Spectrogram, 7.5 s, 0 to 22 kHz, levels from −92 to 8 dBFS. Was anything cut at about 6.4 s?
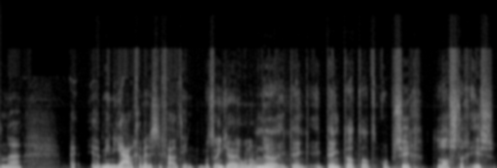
yes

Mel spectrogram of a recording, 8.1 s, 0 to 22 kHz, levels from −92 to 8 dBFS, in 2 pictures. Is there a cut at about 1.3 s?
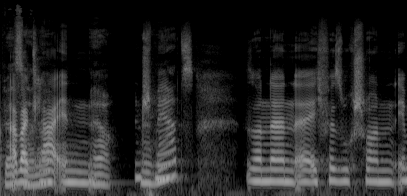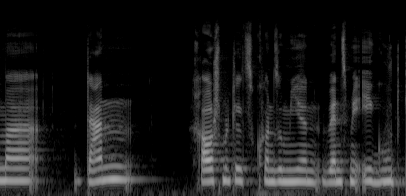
yes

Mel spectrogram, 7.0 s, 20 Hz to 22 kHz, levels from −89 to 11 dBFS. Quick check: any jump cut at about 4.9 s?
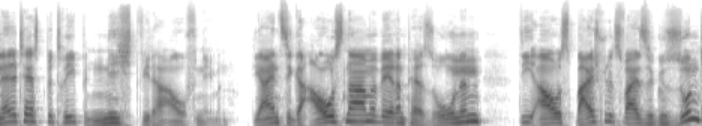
no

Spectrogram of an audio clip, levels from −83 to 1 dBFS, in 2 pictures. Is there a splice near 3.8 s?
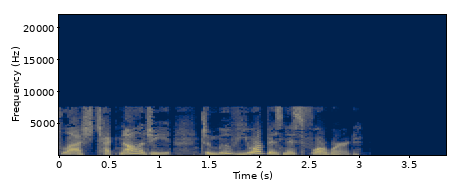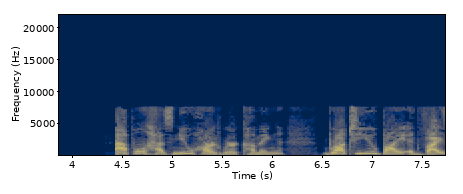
no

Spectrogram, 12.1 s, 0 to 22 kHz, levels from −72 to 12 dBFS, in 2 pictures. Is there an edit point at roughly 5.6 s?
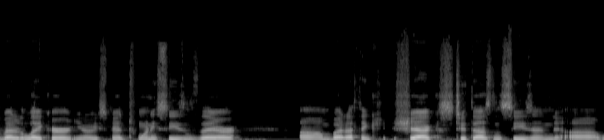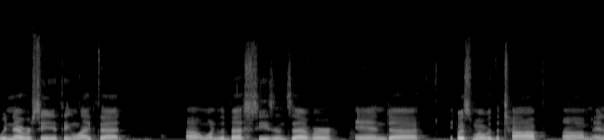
no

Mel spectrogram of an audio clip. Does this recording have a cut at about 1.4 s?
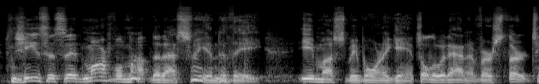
no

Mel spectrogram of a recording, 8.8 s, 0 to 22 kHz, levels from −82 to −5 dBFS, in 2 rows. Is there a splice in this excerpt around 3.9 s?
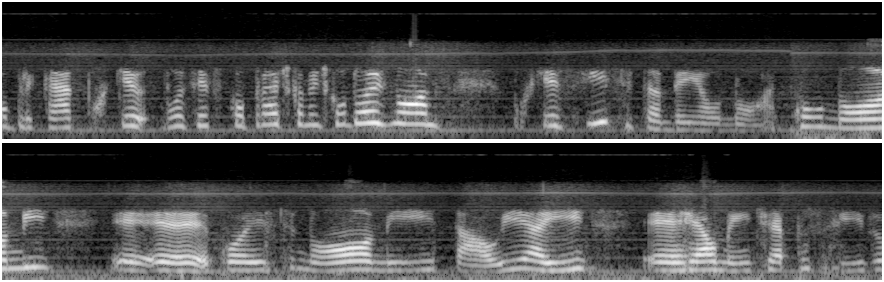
yes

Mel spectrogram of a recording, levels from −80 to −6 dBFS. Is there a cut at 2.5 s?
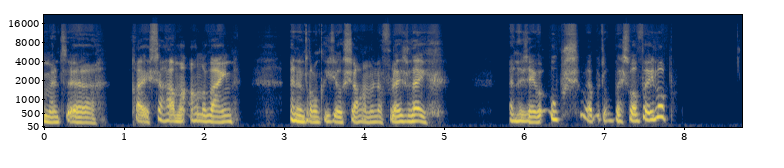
no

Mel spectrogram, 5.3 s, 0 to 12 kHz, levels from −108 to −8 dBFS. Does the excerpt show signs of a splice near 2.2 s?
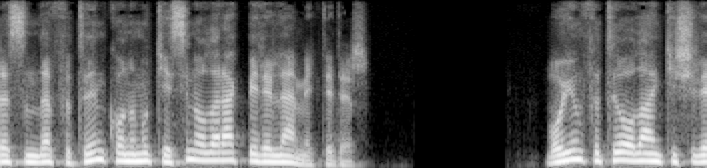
no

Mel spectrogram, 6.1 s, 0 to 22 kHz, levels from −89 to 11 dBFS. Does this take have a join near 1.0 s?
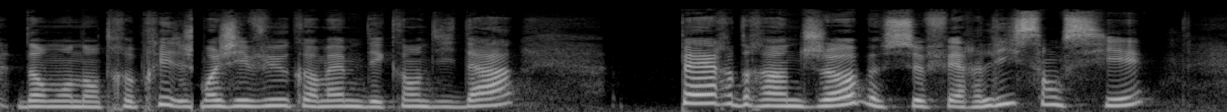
yes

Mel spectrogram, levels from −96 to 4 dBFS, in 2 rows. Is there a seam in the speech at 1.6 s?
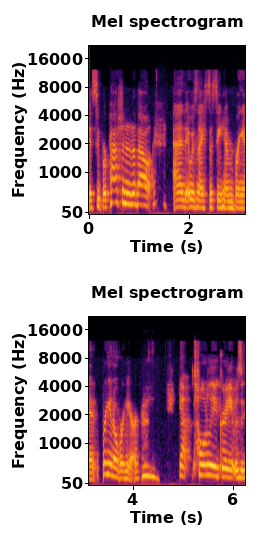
no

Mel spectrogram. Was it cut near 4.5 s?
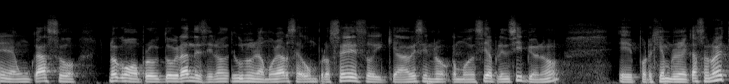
yes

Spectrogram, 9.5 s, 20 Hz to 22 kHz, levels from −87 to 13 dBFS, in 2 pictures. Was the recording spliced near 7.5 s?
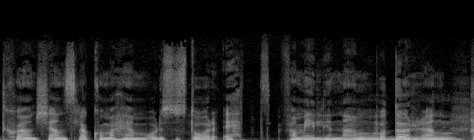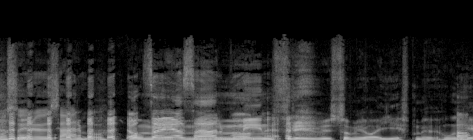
no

